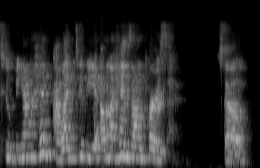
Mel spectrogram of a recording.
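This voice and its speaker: Loud and bright, a woman's voice rings with a sharp tone at a fairly high pitch. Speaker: village trustee. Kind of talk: board meeting report. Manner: halting, many fillers.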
